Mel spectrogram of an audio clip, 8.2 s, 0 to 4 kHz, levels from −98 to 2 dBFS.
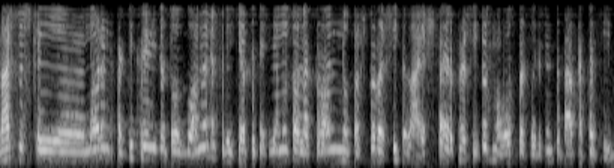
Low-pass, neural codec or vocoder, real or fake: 3.6 kHz; codec, 44.1 kHz, 1.7 kbps, Pupu-Codec; fake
